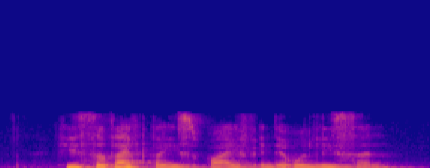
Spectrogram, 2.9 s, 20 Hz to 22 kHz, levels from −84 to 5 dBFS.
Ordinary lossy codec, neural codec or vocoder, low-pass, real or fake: AAC, 32 kbps; vocoder, 44.1 kHz, 80 mel bands, Vocos; 7.2 kHz; fake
